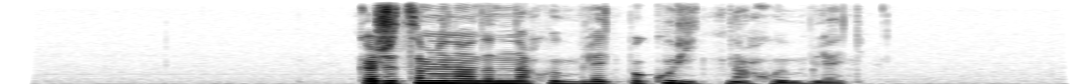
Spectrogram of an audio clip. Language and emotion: Russian, angry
